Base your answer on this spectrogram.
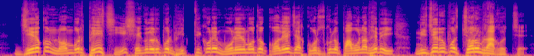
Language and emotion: Bengali, angry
